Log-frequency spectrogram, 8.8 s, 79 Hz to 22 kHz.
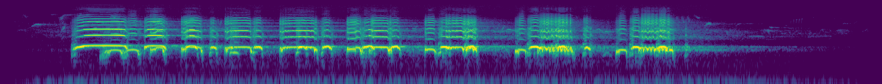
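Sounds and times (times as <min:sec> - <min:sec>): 
cranes calling at a breeding territory: 0:00.7 - 0:07.3.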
